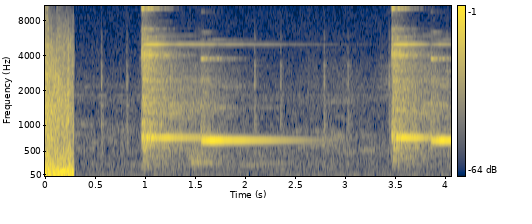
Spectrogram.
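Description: Doorbell chime rung twice, each time a two-note ding-dong, about two and a half seconds apart, each note ringing on and fading. Just before, a loud burst of the logo's music cuts off abruptly in the first moment.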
